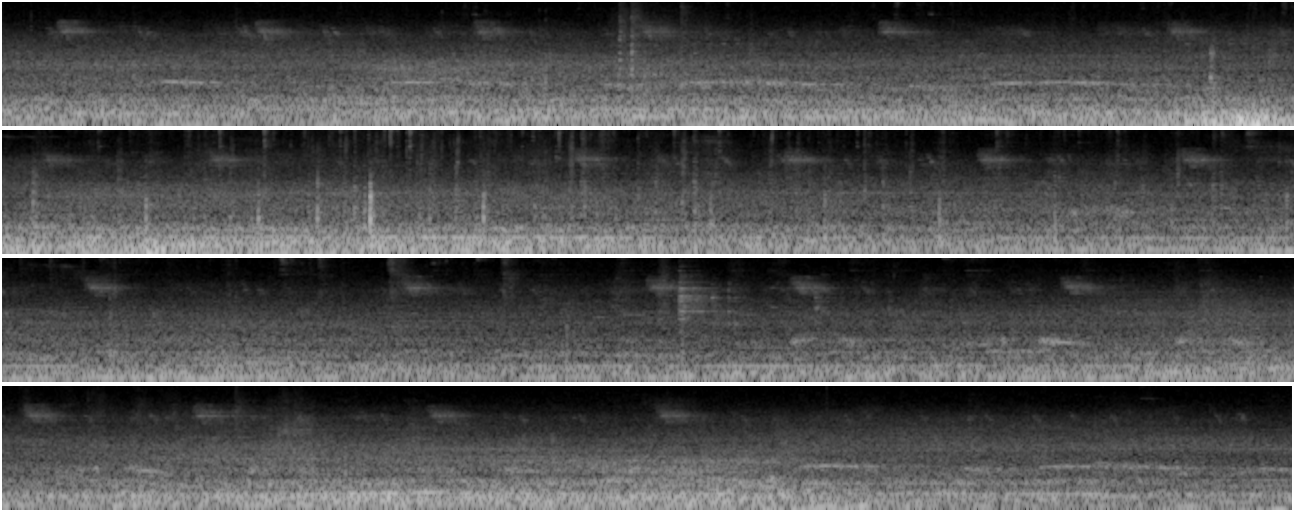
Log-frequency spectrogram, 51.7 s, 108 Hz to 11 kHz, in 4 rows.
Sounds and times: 0.0s vehicular hums and traffic 51.6s
0.4s Intermittent calls of pigeons 12.2s
6.4s Subtle winds 51.6s
14.7s Intermittent calls of pigeons 28.8s
29.4s Intermittent calls of pigeons 51.6s

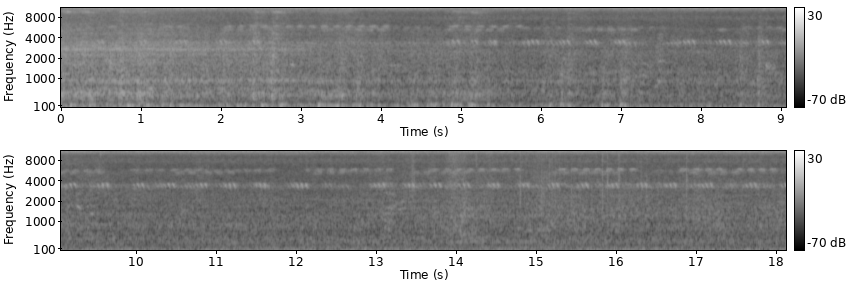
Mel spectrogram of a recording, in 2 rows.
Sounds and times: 0.0s MRT trains through 18.1s

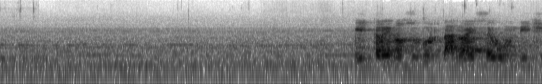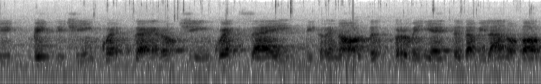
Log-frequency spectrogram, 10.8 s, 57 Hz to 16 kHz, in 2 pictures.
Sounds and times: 0.0s an airplane 10.8s
0.0s road works 10.8s
3.6s announcement on the loudspeaker 10.8s

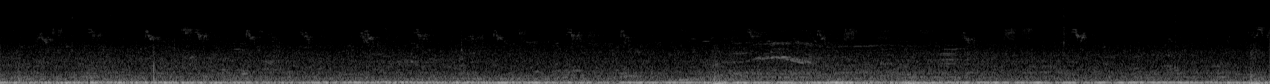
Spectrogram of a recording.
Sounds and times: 0.0s passage d'un groupe de motards 12.7s

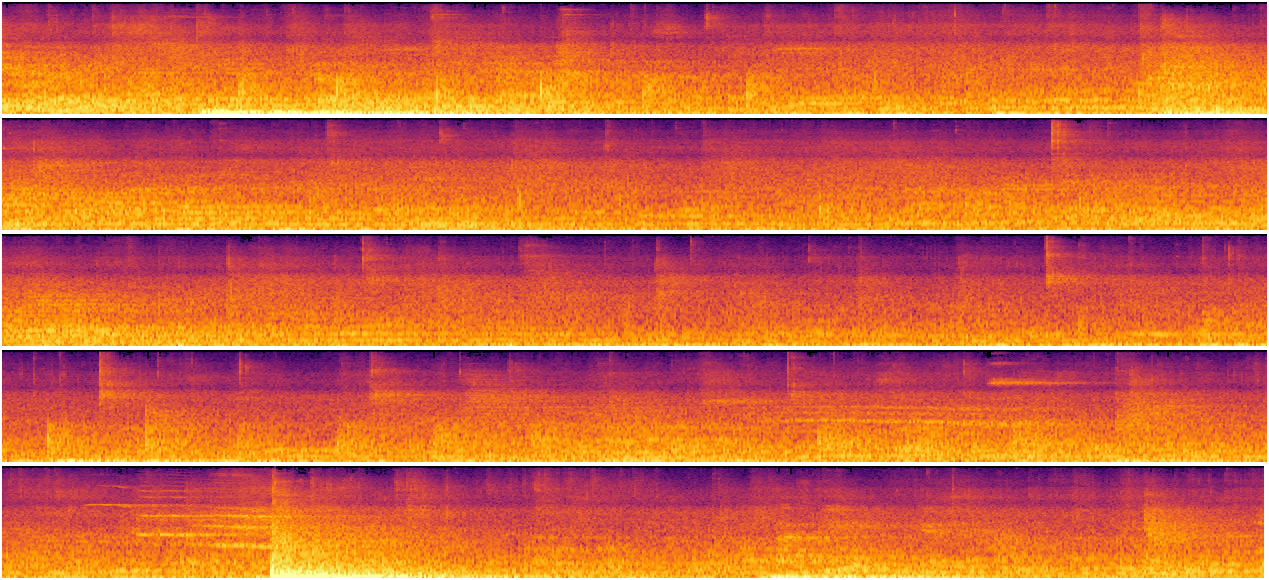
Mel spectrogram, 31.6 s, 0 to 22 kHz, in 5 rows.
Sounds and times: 0.0s patients talking with each other 31.6s
26.4s slamming and locking the doors 28.2s

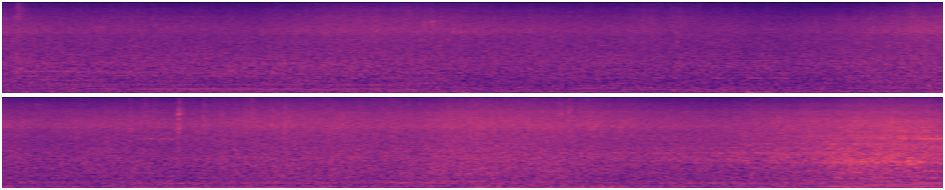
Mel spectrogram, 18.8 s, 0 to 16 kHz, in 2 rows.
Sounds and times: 0.0s Wind 18.8s
16.3s Traffic Sound 18.8s

